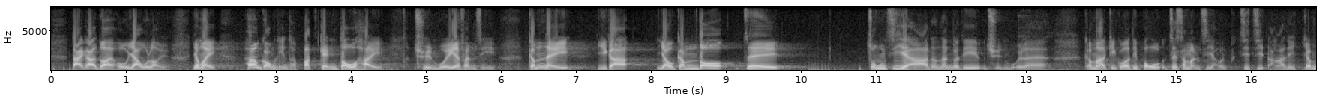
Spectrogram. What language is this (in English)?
Cantonese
